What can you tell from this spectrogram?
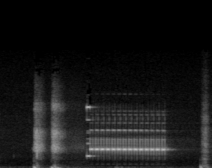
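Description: A FaceTime audio call ringing: a bright electronic trill of rapid pulses lasting about a second, bracketed by a few short, soft clicks before and after, clear with no talking.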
